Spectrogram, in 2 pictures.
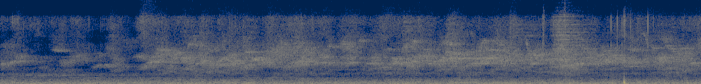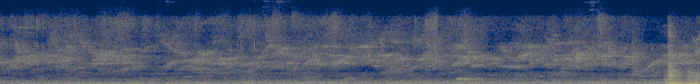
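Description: A chorus of many birds chirping and twittering without pause, over a low steady background rumble. A single loud thump sounds near the end.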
